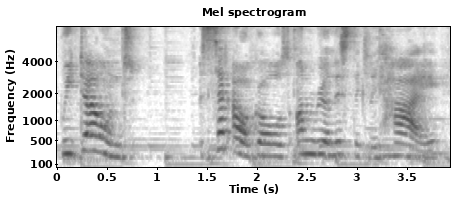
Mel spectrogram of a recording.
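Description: A woman's voice: fairly high pitch, expressive, unhurried. Playful Danish woman over guitar music. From Denmark. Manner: playful and joking. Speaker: vlogger. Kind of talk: scripted vlog monologue. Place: small room indoors. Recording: echoey room with background guitar music.

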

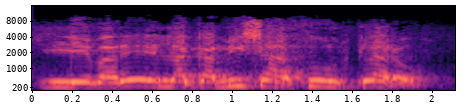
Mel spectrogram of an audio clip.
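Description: An actor dubbing a fussy, nervous would-be bank robber in a film scene. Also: male voice, extremely high pitch, moderate pace, slight background noise. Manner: fussy, complaining. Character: nervous male would-be bank robber arguing about a shirt.

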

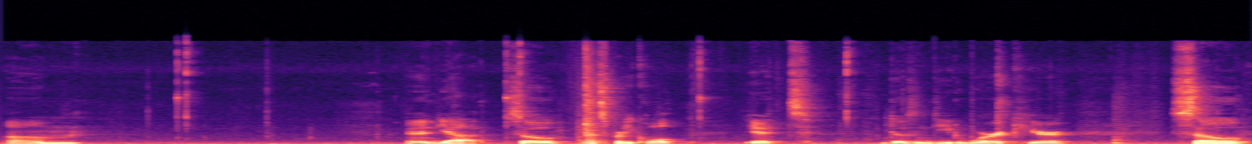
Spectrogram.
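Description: A man's voice: mid-range voice, fairly even intonation, extremely slow, creaky, pauses often, dark tone. A young man with a congested cold voice, rambling casually through a tech vlog with lots of fillers. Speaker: tech YouTuber. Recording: echoey room with faint noise.

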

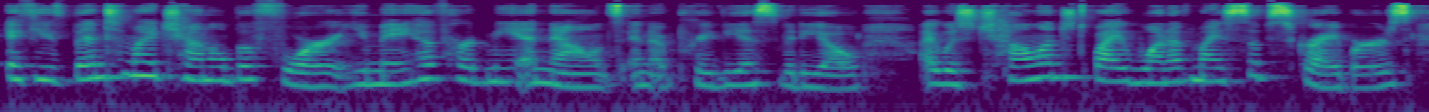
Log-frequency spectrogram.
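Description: A woman in her thirties, a fashion vlogger, giving a chatty, upbeat budget update while her voice is still a little raspy from being sick. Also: on the high side, animated, moderate pace, few pauses. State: slightly raspy, scratchy voice from recent illness. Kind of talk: casual budget update vlog.

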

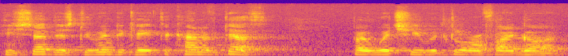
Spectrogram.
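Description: A man's voice: a little high, fairly even intonation, moderate pace, a little mellow. An older man reading scripture aloud in church. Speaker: scripture reader. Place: church room at a wooden lectern. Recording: echoey church hall, distant mic, faint noise.

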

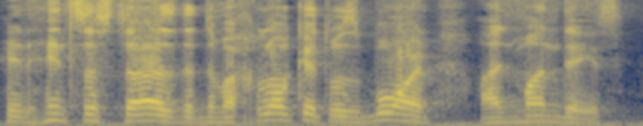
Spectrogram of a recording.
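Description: A man's voice: medium pitch, moderate pace. A man giving a conversational Torah lesson as a religious teacher, telling it like a story with rhetorical questions and repeated phrases for emphasis. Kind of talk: animated Torah lesson with acted-out dialogue.

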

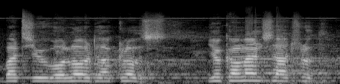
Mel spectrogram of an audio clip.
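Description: A man leads prayer responses with hardly any rise or fall in his voice. His tone is bright and somewhat higher than most men's. The long reverb of a large church follows each phrase. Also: unhurried, a little hiss or hum. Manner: flat, even recitation. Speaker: prayer leader. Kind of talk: liturgical responses.

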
